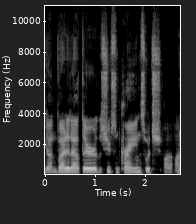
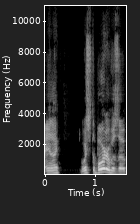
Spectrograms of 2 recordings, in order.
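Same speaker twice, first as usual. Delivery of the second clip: loud, pitched-up, sarcastic put-on longing; 5 semitones higher, 7 dB louder than usual. Retelling a buddy's Snapchat remark about the border: imitating a sarcastic remark. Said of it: "so sarcastically".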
